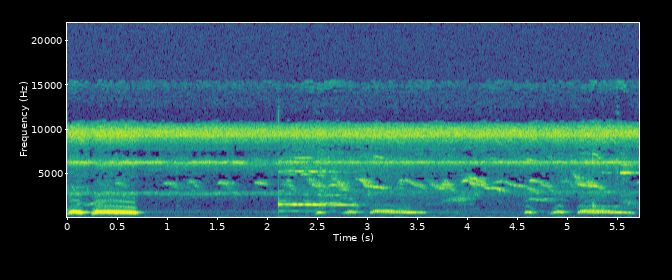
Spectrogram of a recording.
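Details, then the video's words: Spotted dove (derkuku) lure call from Banten: an opening short-long low coo, then softer coo phrases of short notes leading into rolling coos, with small birds chirping high and thin in the background. "suara pikat derkuku banten super ampuh untuk pancingan"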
